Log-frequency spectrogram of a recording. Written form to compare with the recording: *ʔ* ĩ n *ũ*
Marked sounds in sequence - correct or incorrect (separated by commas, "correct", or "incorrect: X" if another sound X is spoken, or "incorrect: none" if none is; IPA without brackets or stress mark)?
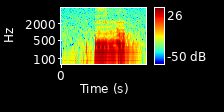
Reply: correct, correct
